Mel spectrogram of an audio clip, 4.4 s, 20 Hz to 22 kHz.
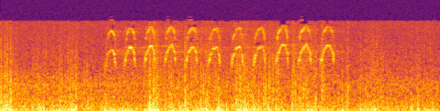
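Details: Webcam recording at a Loch of the Lowes osprey nest, 24 August 2012, 14.10, fish delivery: a fairly soft run of around twelve upslurred-then-falling whistles, evenly spaced, over low background rumble.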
